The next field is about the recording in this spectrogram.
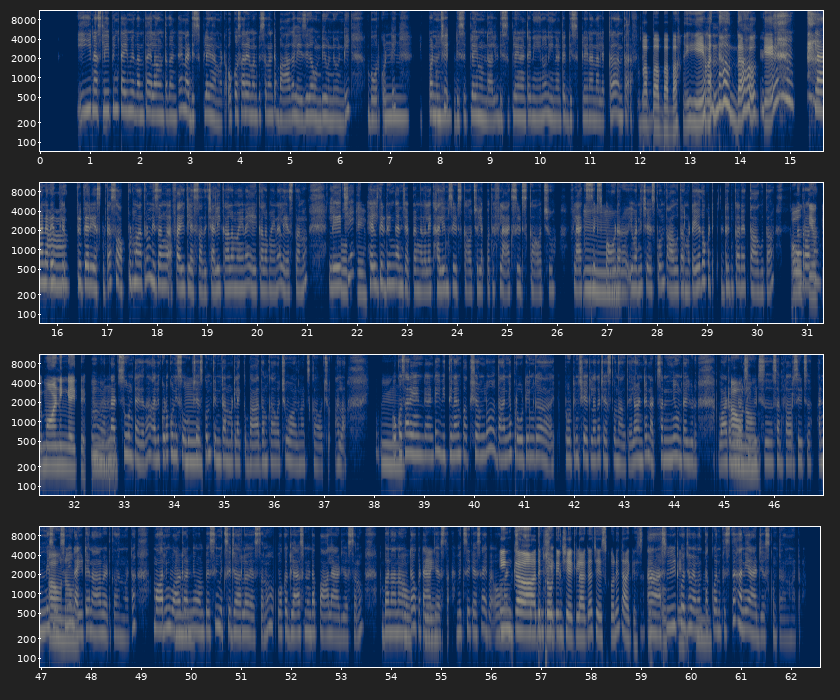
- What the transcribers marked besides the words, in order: other background noise; in English: "స్లీపింగ్ టైమ్"; in English: "డిసిప్లెయన్"; in English: "లేజీగా"; in English: "బోర్"; in English: "డిసిప్లెయన్"; in English: "డిసిప్లెయన్"; in English: "డిసిప్లెయన్"; laughing while speaking: "ఏమన్నా ఉందా!"; in English: "ప్లాన్"; in English: "ప్రిపేర్"; in English: "సో"; in English: "ఫైవ్‌కి"; in English: "హెల్త్ డ్రింక్"; in English: "లైక్ హలీమ్ సీడ్స్"; in English: "ఫ్లాక్ సీడ్స్"; in English: "ఫ్లాక్ సీడ్స్ పౌడర్"; in English: "నట్స్"; in English: "సోక్"; in English: "లైక్"; in English: "వాల్ నట్స్"; in English: "ప్రోటీన్‌గా ప్రోటీన్ షేక్‌లా"; in English: "వాటర్ మెలన్ సీడ్స్, సన్ ఫ్లవర్ సీడ్స్"; in English: "సీడ్స్‌ని"; in English: "మార్నింగ్"; in English: "మిక్సీ జార్‌లో"; in English: "గ్లాస్"; in English: "యాడ్"; in English: "బనానా"; in English: "యాడ్"; in English: "మిక్సీ"; in English: "ప్రోటీన్ షేక్"; in English: "ప్రోటీన్ షేక్‌లాగా"; in English: "హనీ యాడ్"
- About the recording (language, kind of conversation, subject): Telugu, podcast, ఆరోగ్యవంతమైన ఆహారాన్ని తక్కువ సమయంలో తయారుచేయడానికి మీ చిట్కాలు ఏమిటి?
